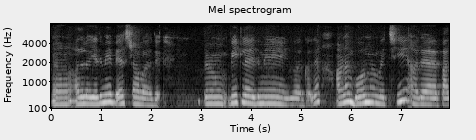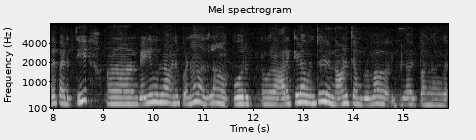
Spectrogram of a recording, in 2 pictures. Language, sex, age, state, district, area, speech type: Tamil, female, 18-30, Tamil Nadu, Cuddalore, rural, spontaneous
